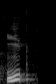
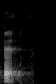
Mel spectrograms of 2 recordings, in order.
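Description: First: "it" with a tense ee, like "eet"; wrong long I. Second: "it" with a lax vowel, close to "et"; correct short vowel. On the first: Teacher shows the mistake in "it", tense ee vowel. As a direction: sharpen the vowel of "it" into Spanish I. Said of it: "que no sería it". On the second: Teacher models the pronoun "it", short lax vowel. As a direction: relax "it" into a short open I. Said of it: "sería it". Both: Shown as a demonstration.

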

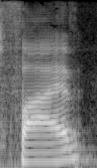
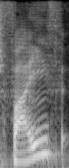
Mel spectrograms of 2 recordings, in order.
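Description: First: "five" ending in a voiced V; correct final V. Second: "five" ending in F, FIFE, rising; the mistaken "five" as "fife"; wrong final F. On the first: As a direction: say "five" with a buzzing V at the end. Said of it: "es five years". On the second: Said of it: "No es five". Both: Shown as a demonstration.

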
